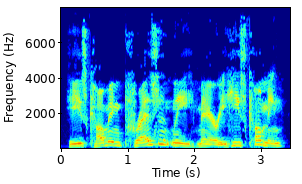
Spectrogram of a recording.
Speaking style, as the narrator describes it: answered John

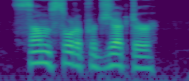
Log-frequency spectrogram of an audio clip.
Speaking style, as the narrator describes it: muttered the doctor

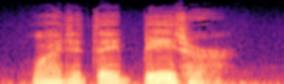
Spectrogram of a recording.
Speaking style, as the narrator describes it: asked quietly

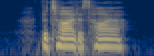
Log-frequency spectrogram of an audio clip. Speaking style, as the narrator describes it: he cried

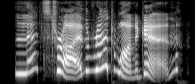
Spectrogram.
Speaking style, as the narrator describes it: Porthos shrieked, playing up an accent that tilted between new aristocrat and hollow soap diva

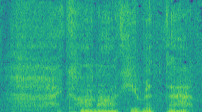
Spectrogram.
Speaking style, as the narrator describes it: I sighed

